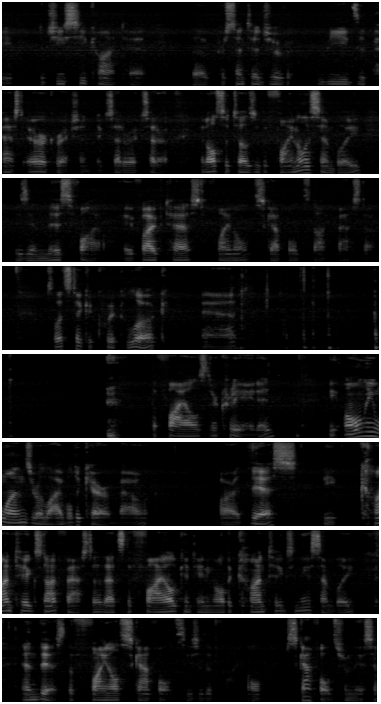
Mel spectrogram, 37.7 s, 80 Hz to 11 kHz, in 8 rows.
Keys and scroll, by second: 16.8-17.9 typing.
